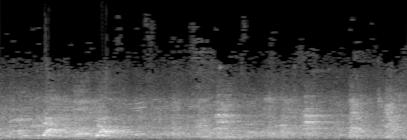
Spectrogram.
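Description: A dog barking, with two loud short barks about half a second and a second in and fainter ones after, over the murmur of a crowded hall.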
